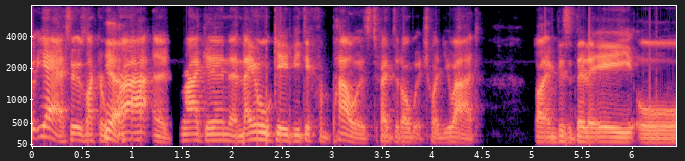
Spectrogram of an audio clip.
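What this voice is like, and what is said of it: Usual voice. Nothing is said of it.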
